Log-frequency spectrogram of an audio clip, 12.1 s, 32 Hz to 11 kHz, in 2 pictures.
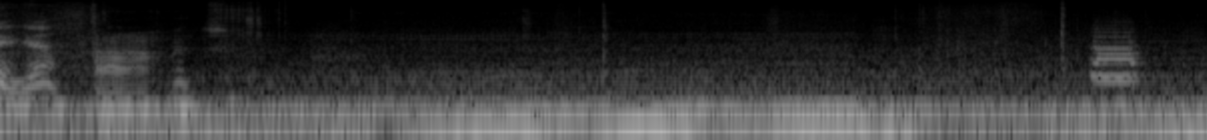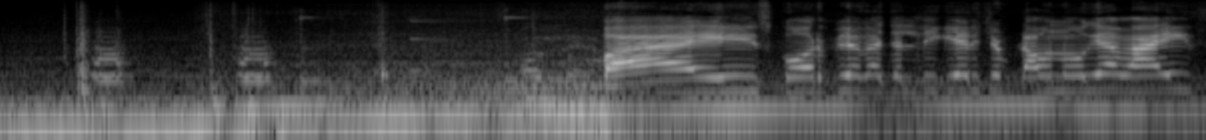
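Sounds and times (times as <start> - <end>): engine accelerating hard: 0.0 - 12.0.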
